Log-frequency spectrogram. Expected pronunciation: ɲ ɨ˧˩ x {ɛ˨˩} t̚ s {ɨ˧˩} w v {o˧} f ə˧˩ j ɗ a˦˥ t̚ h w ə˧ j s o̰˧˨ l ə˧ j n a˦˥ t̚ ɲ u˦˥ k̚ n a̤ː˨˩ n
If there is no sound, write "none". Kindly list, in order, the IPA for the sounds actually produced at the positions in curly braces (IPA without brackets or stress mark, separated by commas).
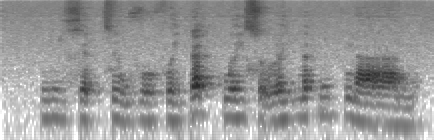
ɛ˨˩, ɨ˧˩, o̤˨˩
